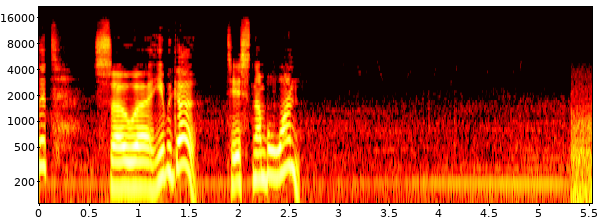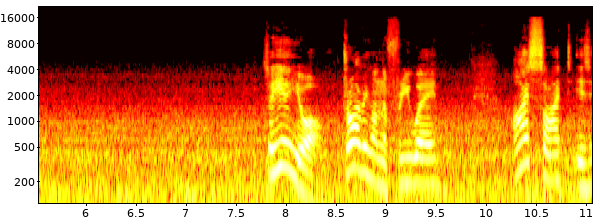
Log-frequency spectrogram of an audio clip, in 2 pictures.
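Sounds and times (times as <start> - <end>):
car road and engine noise: 2.6 - 11.0
low steady hum: 3.0 - 11.0.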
